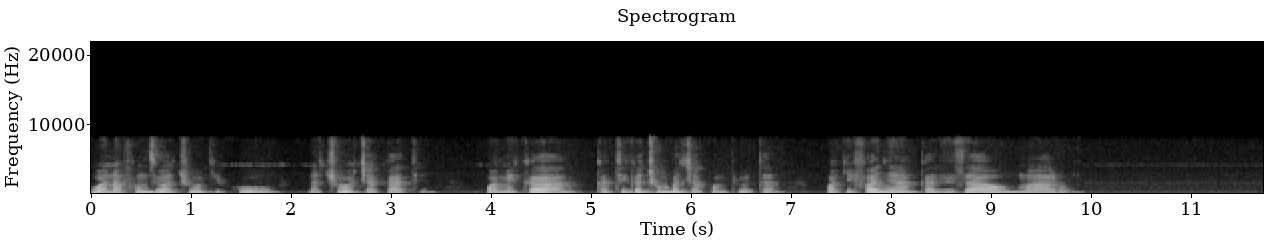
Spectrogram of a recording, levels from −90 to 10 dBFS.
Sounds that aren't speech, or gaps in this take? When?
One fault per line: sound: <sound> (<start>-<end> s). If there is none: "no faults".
no faults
